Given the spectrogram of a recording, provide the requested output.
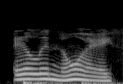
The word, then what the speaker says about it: Illinois: In English, the S is silent, okay? So we say Illinois.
